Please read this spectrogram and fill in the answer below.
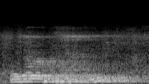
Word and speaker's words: European: So this is a letter, but how we pronounce this word is that it begins with ye, European.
